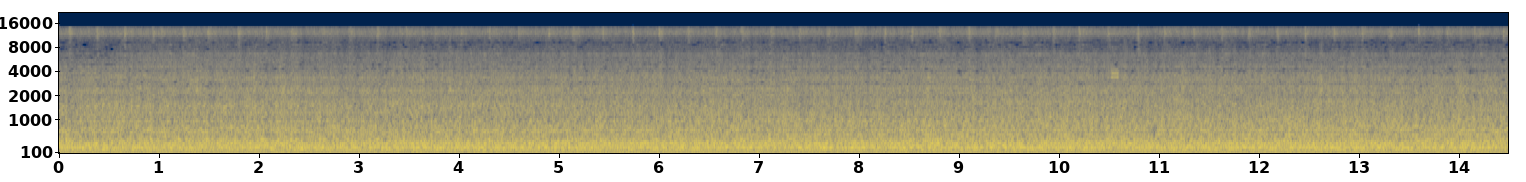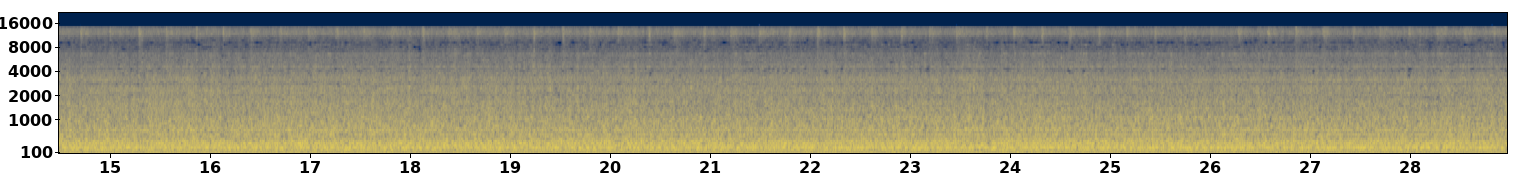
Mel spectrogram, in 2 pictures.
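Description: Steady drone of an engine-driven machine with a continuous hiss, as a hose blows out the tendon duct of a post-tensioned concrete girder to clean it before grouting.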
